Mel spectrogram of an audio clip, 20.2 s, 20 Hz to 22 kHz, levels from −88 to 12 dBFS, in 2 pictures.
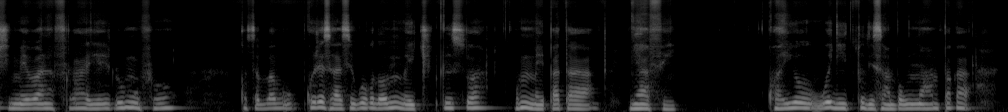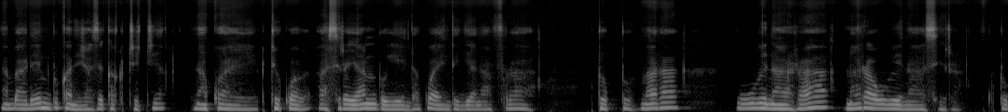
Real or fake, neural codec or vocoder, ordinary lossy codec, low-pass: fake; autoencoder, 48 kHz, 128 numbers a frame, DAC-VAE, trained on Japanese speech; none; none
